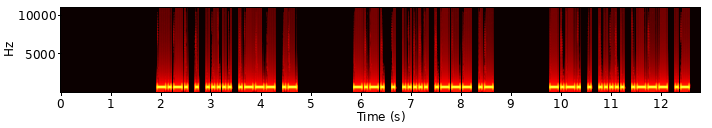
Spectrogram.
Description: Morse code, heard as a keyed tone, about 22 wpm, 700 Hz. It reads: CE5JA CE5JA CE5JA
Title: DXCC-100 Call Signs - 5 Characters - Repeated 3x - 22wpm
